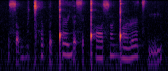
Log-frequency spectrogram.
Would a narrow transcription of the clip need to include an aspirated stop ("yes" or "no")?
yes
